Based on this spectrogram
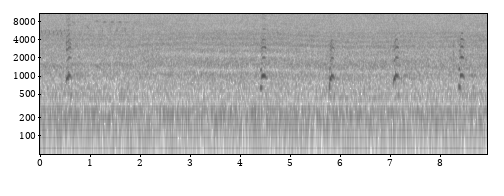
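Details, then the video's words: A flying pair of whooper swans (Cygnus cygnus), a species breeding in Lithuania, communicate with short bugling honks, five calls spaced about one to two seconds apart, over a steady rushing background. "pair of swans flying, communicating with sounds"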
